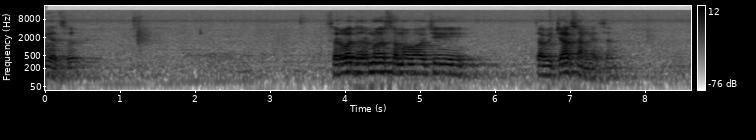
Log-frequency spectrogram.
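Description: A middle-aged man speaks calmly into a nearby microphone, in short bursts with pauses.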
